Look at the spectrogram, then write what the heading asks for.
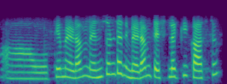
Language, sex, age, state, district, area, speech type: Telugu, female, 18-30, Telangana, Khammam, urban, conversation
